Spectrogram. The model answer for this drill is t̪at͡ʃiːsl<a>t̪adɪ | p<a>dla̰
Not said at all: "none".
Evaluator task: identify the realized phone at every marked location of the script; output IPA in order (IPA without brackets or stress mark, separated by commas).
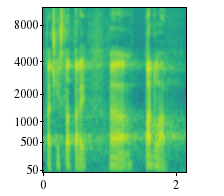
a, a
